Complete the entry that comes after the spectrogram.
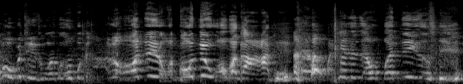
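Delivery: high, rising frightened cries; panicked praying. Retold or imitated. Terrified passenger praying aloud. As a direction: beg God in a panic. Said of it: "Mister Wilson is like".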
